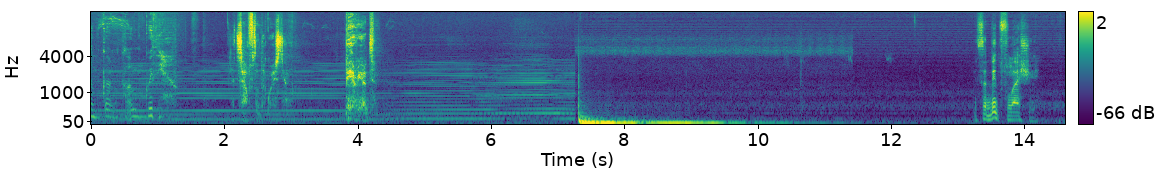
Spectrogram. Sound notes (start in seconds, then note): 0.0 dramatic music; 4.6 dramatic music; 7.6 insects chirping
